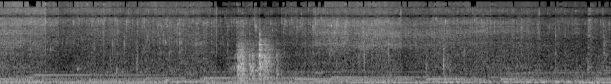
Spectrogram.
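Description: Semolina-coated stuffed pomfret fries in a pan with a steady, close, dense sizzle, broken by a brief clatter of stirring or handling midway.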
